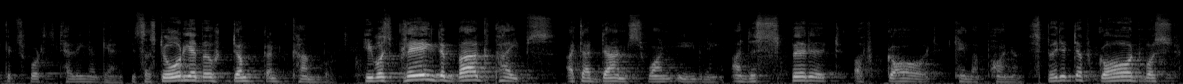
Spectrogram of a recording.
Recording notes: recorded at North Harris Free Church on the evening of Sunday, 15th January 2023.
